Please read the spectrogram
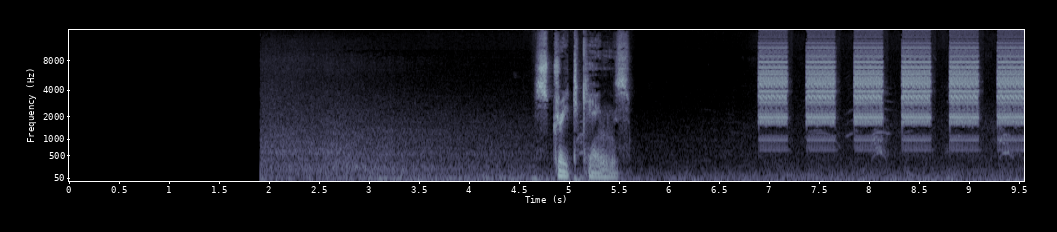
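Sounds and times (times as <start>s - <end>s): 
speech: 4.7s - 5.7s
alarm clock ringing with sharp harsh electronic beeps: 6.9s - 9.5s.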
